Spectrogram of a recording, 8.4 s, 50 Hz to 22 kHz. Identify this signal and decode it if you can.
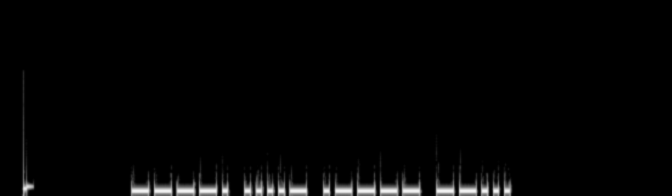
Morse code, heard as a keyed tone, about 17 wpm, 700 Hz. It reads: 9417
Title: Numbers - 4-Digit 17wpm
